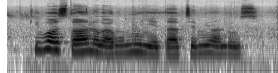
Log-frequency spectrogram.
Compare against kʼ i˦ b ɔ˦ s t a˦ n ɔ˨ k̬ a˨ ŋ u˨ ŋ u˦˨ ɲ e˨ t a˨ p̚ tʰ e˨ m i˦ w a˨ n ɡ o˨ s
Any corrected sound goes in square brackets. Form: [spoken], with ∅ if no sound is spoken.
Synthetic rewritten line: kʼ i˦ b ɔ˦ s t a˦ n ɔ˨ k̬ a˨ ŋ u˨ ŋ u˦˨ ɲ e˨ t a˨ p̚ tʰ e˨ m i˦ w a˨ n [d] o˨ s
